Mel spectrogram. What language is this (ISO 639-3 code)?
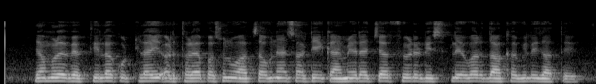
mar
